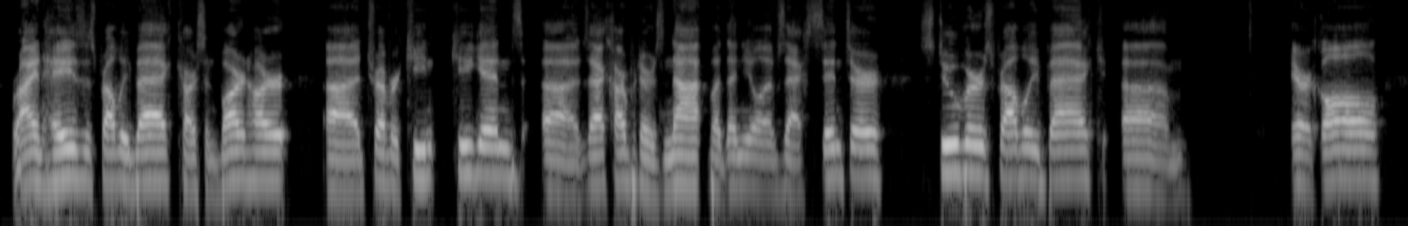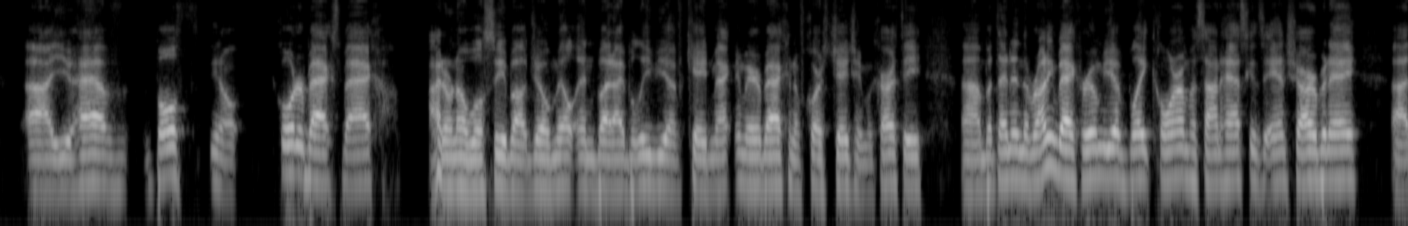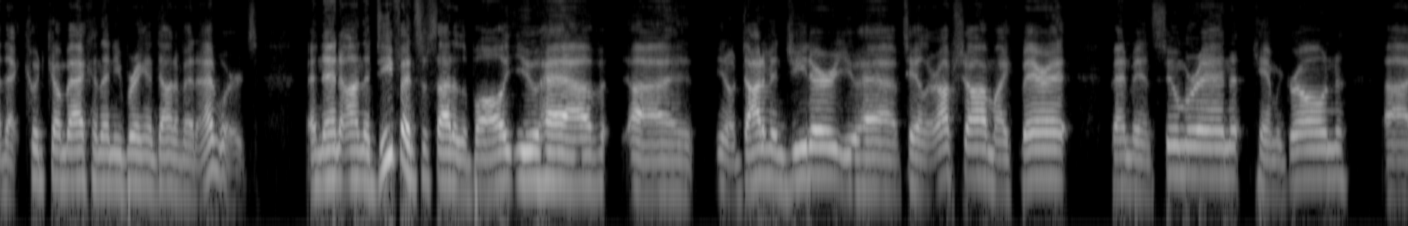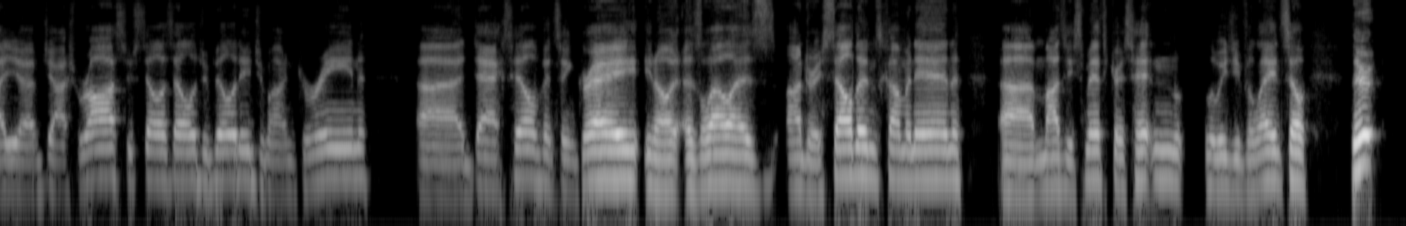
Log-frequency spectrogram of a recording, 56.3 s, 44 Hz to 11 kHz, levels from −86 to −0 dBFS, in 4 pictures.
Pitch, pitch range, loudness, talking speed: 130 Hz, 120-140 Hz, -31 LUFS, 155 wpm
